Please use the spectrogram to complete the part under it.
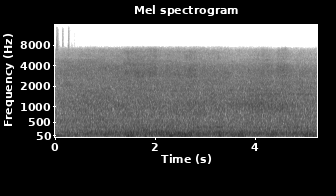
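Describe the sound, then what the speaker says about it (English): A Boeing 787 doing a touch and go at Heathrow in a storm makes a loud, continuous roar of jet engines and rushing wind, broad and unbroken throughout, with no talking. "The 787 landing at Heathrow tried to land in a storm but had to do a touch and go after a"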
